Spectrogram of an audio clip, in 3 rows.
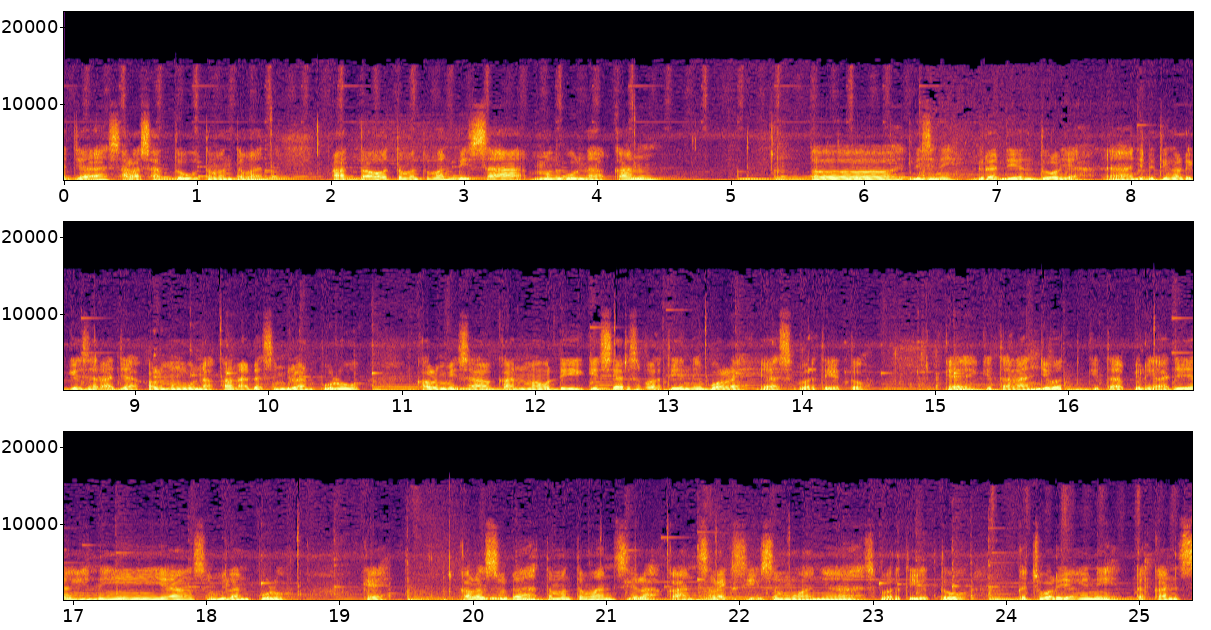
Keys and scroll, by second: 6.2 g, 21.3 z, 22.1 v.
